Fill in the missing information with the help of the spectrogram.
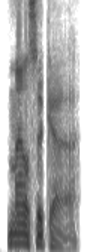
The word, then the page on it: mousaka: British English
